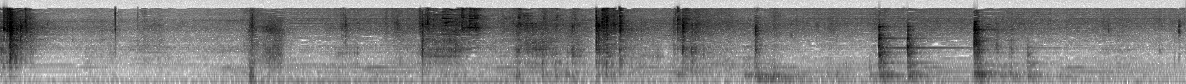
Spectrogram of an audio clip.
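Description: Light metallic clinks and taps of hand tools and sockets being handled, scattered irregularly over a faint steady low hum.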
